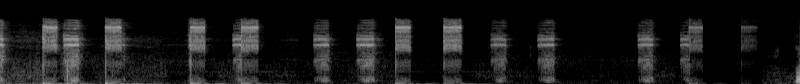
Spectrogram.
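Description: Corncrake calling: a series of short dry rasps, often in pairs, about two a second, that stop shortly before the end.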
